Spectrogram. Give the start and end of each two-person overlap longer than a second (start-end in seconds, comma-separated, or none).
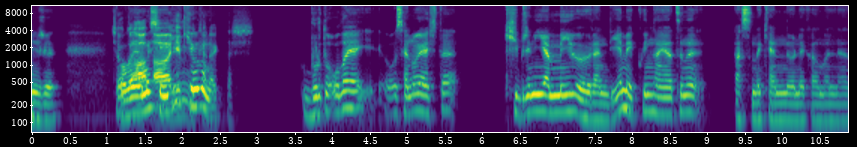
1.2-2.5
